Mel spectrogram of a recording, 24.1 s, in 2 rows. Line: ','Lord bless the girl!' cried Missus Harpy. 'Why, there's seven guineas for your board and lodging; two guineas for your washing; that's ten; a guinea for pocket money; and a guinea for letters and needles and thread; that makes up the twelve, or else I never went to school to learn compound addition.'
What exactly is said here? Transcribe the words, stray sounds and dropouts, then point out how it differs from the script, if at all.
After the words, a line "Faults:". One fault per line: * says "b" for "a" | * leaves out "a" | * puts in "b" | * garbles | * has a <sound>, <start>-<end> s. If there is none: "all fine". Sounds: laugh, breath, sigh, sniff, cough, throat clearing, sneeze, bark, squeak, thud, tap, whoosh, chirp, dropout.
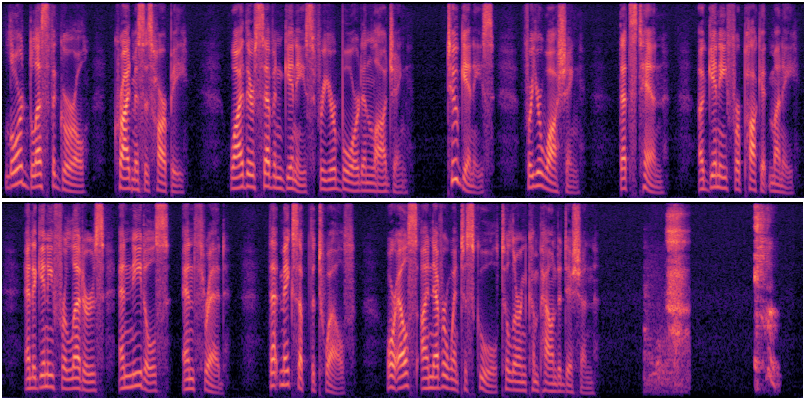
','Lord bless the girl!' cried Missus Harpy. 'Why, there's seven guineas for your board and lodging; two guineas for your washing; that's ten; a guinea for pocket money; and a guinea for letters and needles and thread; that makes up the twelve, or else I never went to school to learn compound addition.'
Faults:
* has a sigh, 21.6-22.4 s
* has a cough, 23.3-23.7 s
